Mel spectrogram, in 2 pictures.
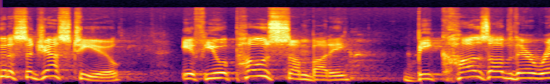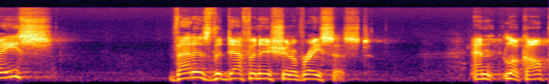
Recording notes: LIVE at Yale University. Special Young America’s Foundation event.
